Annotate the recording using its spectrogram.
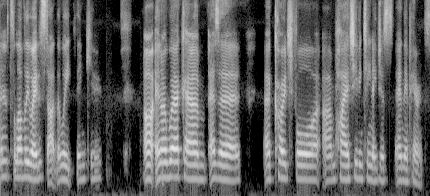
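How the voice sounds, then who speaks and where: Her voice fairly low, a woman with an Australian accent speaks at a moderate pace with monotone, flat intonation. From Australia, Wagga Wagga, New South Wales. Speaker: youth coach. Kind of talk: casual chat.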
